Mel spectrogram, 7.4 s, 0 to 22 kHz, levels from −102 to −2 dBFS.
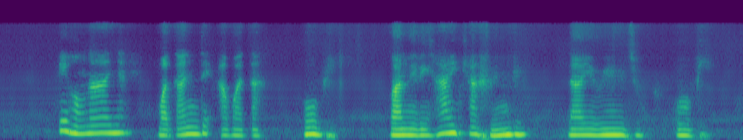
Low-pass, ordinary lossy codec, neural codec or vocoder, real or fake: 10.8 kHz; none; codec, 24 kHz, 0.9 kbps, DualCodec; fake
